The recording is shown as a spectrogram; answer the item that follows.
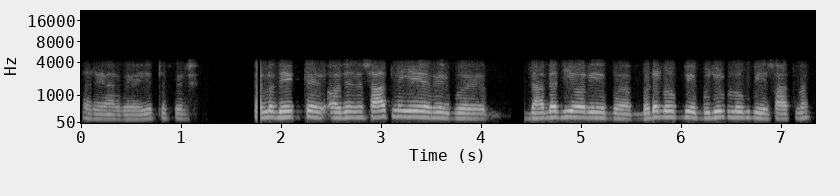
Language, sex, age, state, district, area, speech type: Hindi, male, 60+, Rajasthan, Jodhpur, urban, conversation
